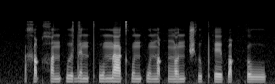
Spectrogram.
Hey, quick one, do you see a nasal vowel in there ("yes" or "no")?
no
